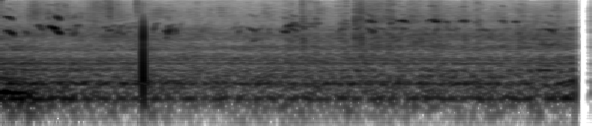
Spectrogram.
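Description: Newly hatched chicks from a cabinet incubator peep faintly and sporadically over a steady low hum, with one sharp click early on.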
